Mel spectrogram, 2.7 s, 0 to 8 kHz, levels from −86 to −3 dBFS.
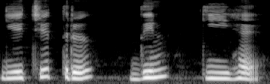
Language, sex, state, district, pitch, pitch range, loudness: Hindi, female, Assam, Kamrup Metropolitan, 220 Hz, 210-235 Hz, -15 LUFS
